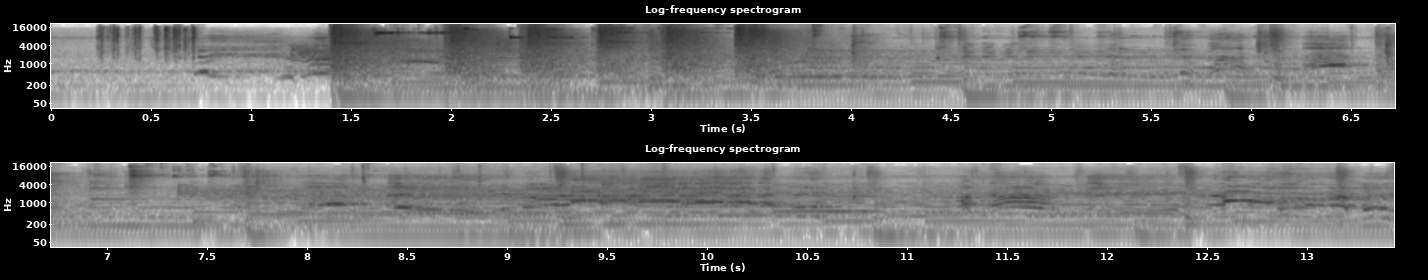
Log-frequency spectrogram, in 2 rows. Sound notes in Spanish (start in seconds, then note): 4.4 Gritos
